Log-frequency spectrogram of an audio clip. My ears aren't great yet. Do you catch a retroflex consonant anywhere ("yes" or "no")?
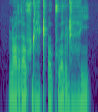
yes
